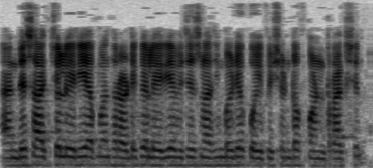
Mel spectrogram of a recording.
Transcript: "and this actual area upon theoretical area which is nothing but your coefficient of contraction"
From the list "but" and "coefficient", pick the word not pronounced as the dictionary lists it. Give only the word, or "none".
none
